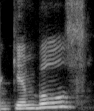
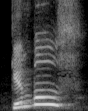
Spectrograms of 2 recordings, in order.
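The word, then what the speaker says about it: Gimbels: Tony said, "I modeled for gimbals." Gimbals? What's gimbals? Sounds like thimbles.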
